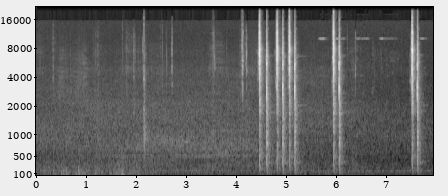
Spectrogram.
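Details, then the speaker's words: 1967 Ford F250 Camper Special, sat 39 years in the desert, starter triggered by jumper at the solenoid wire: sharp metallic clicks in pairs with no cranking. Solenoid clicks but starter won't turn; tapping the starter with a hammer later turned it briefly. "Nothing. Well, I hear the solenoid clicking, so I hope that it's okay."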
